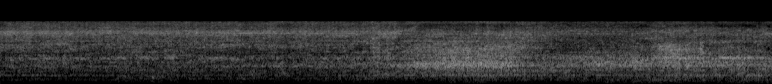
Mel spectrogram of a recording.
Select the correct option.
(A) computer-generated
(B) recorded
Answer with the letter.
A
